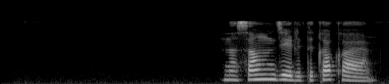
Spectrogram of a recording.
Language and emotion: Russian, neutral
